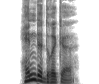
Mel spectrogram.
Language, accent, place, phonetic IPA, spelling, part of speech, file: German, Germany, Berlin, [ˈhɛndəˌdʁʏkə], Händedrücke, noun, De-Händedrücke.ogg
- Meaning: nominative/accusative/genitive plural of Händedruck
